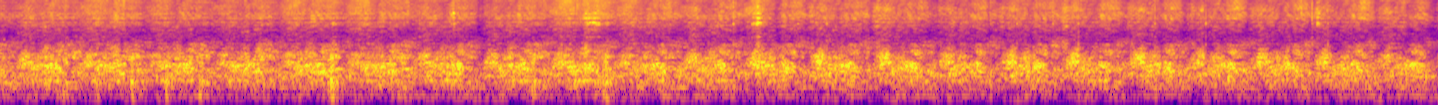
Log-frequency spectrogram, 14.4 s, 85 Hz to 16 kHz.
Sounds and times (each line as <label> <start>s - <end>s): making of drawing 0.0s - 14.3s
